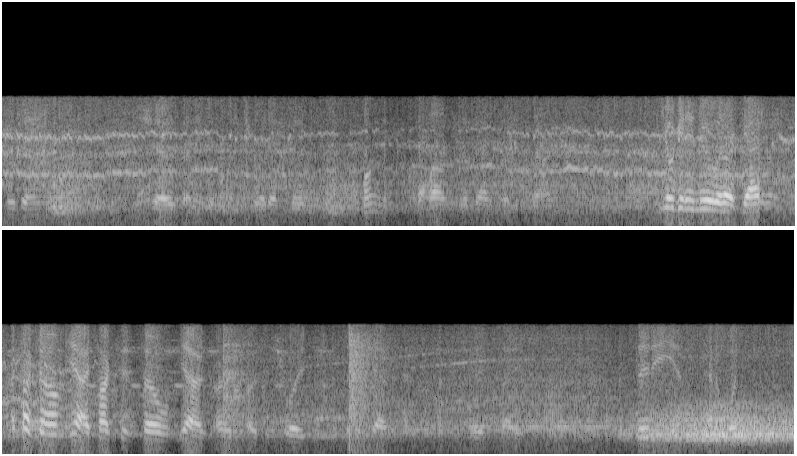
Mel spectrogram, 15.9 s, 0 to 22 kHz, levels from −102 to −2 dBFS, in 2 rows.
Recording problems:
phone-call audio; poor line; nothing above 4 kHz
echo of what is said; noticeable; throughout; 430 ms later, 15 dB below the speech
rain or running water; loud; throughout; 7 dB below the speech
traffic noise; loud; throughout; 8 dB below the speech

